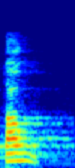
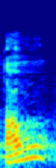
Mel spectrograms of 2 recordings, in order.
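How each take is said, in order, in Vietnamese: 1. Âm tiết "Tông" được đọc với thanh bằng. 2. Âm tiết "Tông" được đọc với thanh sắc. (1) "đọc ra là Trung tâm Hồ Tông" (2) "chứ không phải Hồ Tống"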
